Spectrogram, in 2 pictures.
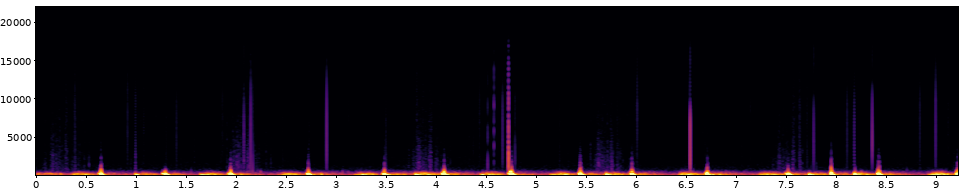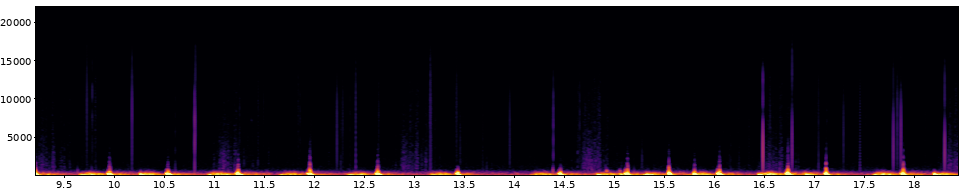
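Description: Steady heartbeat with sharp, prominent paired thumps heard over the upper chest; the second sound is loud, an accentuated pulmonic second sound from pulmonary hypertension.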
